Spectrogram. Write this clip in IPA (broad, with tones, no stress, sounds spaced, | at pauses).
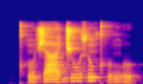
kʰ ũ˨ ʃ aː˦ d͡ʒ uː˦ s ũ˦ kʰ u˨ ŋ u˨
